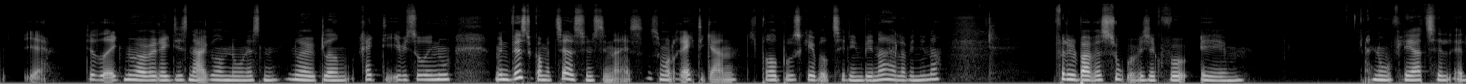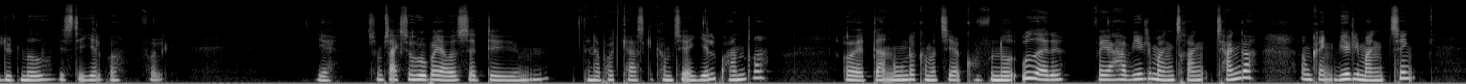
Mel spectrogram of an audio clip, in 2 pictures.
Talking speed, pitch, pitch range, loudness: 230 wpm, 205 Hz, 195-220 Hz, -23 LUFS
